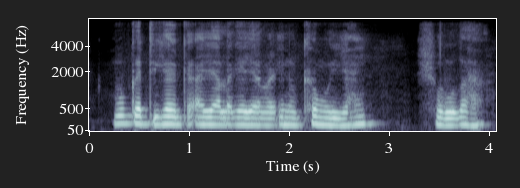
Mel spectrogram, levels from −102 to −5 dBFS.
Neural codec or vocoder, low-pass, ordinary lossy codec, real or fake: codec, 16 kHz in and 24 kHz out, 1.1 kbps, FireRedTTS-2 codec; 7.2 kHz; none; fake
